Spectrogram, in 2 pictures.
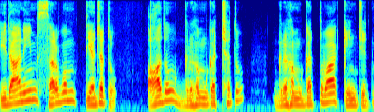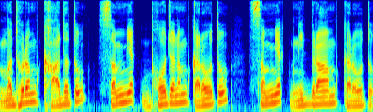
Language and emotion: Sanskrit, neutral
